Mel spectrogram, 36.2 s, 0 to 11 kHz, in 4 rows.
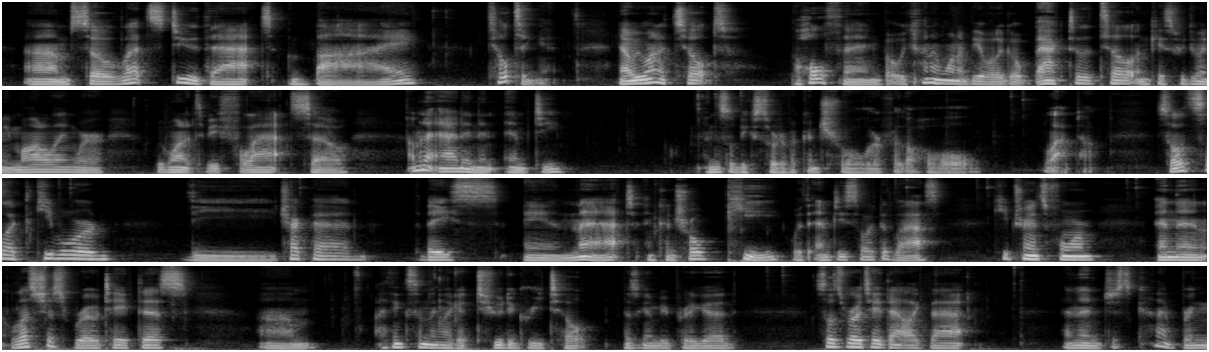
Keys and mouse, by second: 2.8 middle click, 3.2 Tab, 12.0 shift+a, 15.3 middle click, 18.4 shift+click, 21.4 shift+click, 23.4 ctrl+p, 25.3 click, 27.2 KP_1, 28.3 KP_3, 29.5 r, 33.9 g, 34.2 z.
